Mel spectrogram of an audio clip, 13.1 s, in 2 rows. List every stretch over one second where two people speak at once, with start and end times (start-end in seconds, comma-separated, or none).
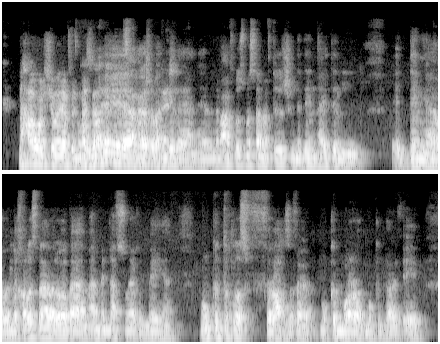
1.1-2.4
